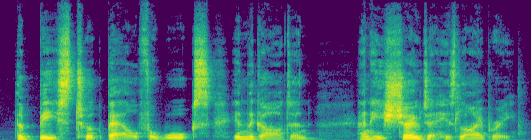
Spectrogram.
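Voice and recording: A passage is being read aloud in a natural voice.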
